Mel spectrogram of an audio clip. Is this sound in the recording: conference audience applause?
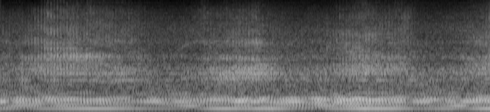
no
